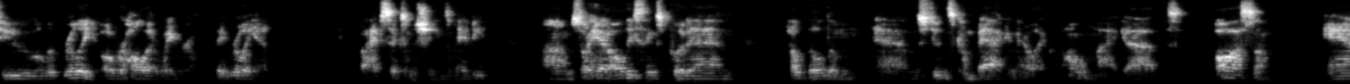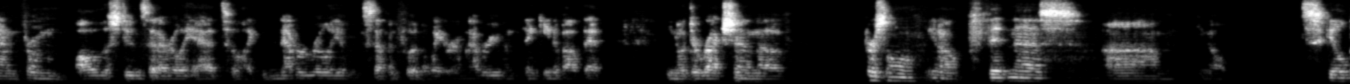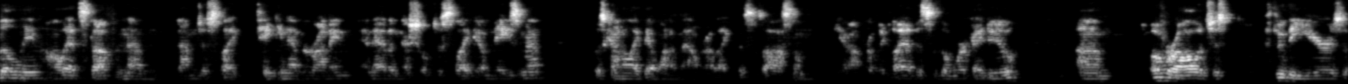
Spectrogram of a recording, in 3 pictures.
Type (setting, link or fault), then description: fault, uneven or low level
